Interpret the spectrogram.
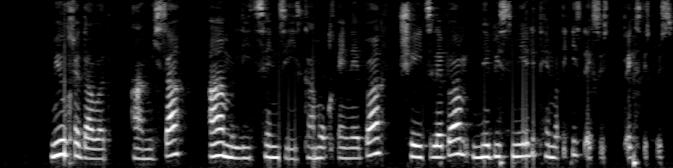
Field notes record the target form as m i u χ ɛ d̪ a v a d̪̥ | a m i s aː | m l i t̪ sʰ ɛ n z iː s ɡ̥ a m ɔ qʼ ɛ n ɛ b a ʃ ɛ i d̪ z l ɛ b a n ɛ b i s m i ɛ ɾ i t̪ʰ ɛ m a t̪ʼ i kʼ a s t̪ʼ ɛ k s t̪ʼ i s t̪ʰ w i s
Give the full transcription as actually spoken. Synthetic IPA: m i u χ ɛ d̪ a v a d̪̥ | a m i s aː | m l i t̪ sʰ ɛ n z iː s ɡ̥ a m ɔ qʼ ɛ n ɛ b a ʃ ɛ i d̪ z l ɛ b a n ɛ b i s m i ɛ ɾ i t̪ʰ ɛ m a t̪ʼ i kʼ i s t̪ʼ ɛ k s t̪ʼ i s t̪ʰ w i s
